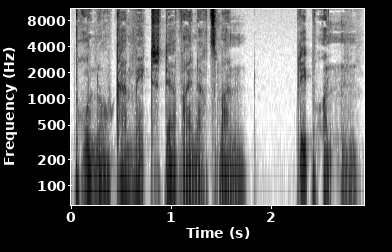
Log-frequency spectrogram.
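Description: A man reading a children's Christmas story aloud as a podcast storyteller, in a calm, lively read-aloud manner. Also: extremely low pitch, a little slow, vocal fry, breathy edge, dry recording, clean studio sound. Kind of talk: scripted storybook narration.

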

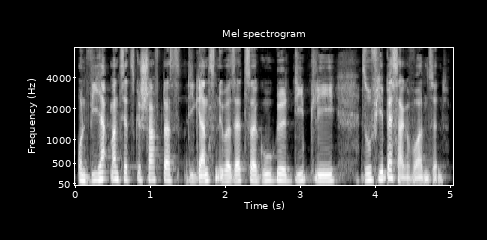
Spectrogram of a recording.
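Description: A man's voice: mid-range voice, brisk, dry recording, studio quality. A man hosting the conversation, asking curious questions and affirming. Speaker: host. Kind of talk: casual interview questions.

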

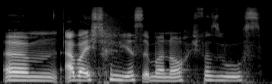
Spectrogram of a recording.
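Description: A woman's voice: lowish voice, normal speed. Young German woman chatting casually. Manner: animated storytelling, mixes in English words. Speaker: podcast host. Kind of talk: casual humorous chat.

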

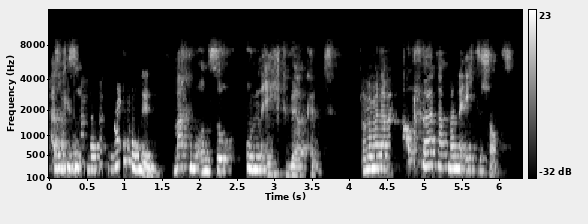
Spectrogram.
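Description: A woman who speaks on stage, telling stories in an interview in a lively, expressive way. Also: fairly high pitch, moderate pace, roomy sound. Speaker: public speaker. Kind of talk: interview conversation.

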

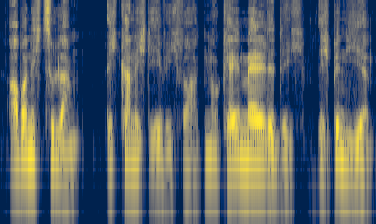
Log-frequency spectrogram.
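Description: A man's voice: medium pitch, sing-song, a little fast, darkish tone, husky, no room sound, voice pushed up. A man reading an audiobook, voicing a driven male ballet director who talks in a pressing, emphatic, impatient way. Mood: urgent, pleading.

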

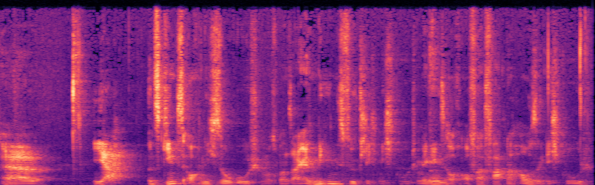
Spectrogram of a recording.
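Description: Podcast guy rambling along, lots of ums, kinda low voice, roomy echo. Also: animated, brisk, background noise. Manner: rambling, self-deprecating, many fillers. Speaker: podcast co-host. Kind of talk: casual chat. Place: apartment room.

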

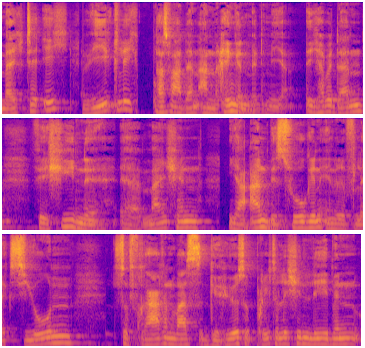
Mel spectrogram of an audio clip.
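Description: A man's voice: medium pitch, a little mellow. Priest in his fifties, reflective. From Ghana. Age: 50s. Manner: reflective, searching for words. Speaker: priest in a religious order, guest. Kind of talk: personal interview.

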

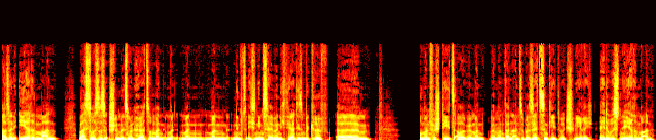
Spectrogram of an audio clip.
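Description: Chatty husky-voiced man. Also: low voice, moderate pace, mellow, no room sound, studio quality. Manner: chatty, trailing off with fillers. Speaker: podcast host. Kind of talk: casual chat.

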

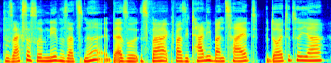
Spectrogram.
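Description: A woman asking interview questions in a clear, measured way and reading scripted narration. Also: mid-range voice, steady tone, darkish tone.

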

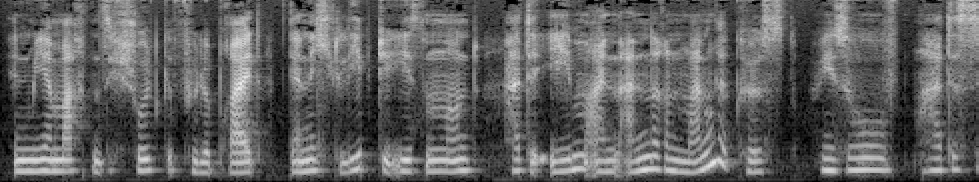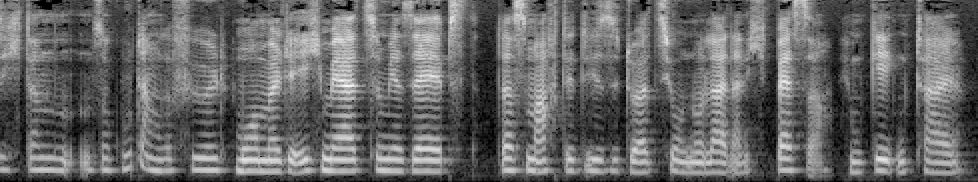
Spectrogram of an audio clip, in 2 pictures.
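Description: A woman narrating a romance novel in the first person, in a steady, even storytelling manner. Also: fairly low pitch, moderate pace, few pauses. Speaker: audiobook narrator.

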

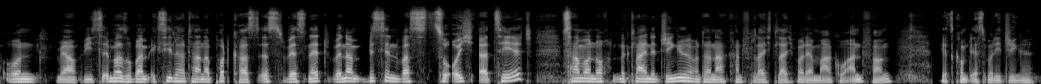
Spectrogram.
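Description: A man's voice: mid-range voice, fairly even intonation, brisk, darkish tone, no room sound, clean studio sound. A man hosting a podcast, chatting and asking his guests questions. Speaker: podcast host. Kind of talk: casual interview.

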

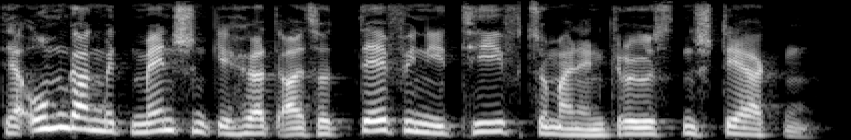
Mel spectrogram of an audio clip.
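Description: A middle-aged life coach with a fairly high, slightly bright voice delivers a scripted motivational podcast talk. Speaking directly to the listener at normal speed, he sounds animated, earnest, and encouraging.

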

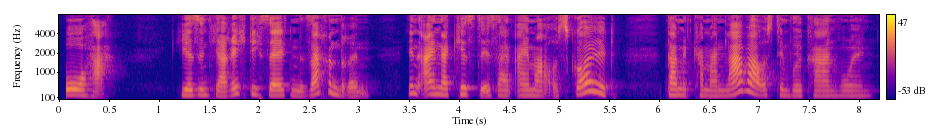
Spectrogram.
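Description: A woman reading a children's audio story aloud in a gentle, expressive way. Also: mid-range voice.

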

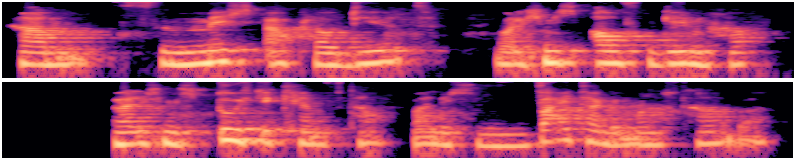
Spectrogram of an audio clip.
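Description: A woman with a gravelly, fry-edged voice recounts a personal struggle in a motivational talk. She speaks emphatically and confessionally, hammering points home with repeated phrases. The sound carries a roomy echo. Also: medium pitch, darkish tone.

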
